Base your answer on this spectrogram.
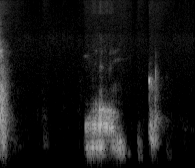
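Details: Blenheim Cavalier King Charles Spaniel puppies in a home puppy pen, from a litter of five born at New Year. A brief yelp, then a half-second rough, harmonic yapping bark and two short squeaky yips in a quiet indoor room.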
